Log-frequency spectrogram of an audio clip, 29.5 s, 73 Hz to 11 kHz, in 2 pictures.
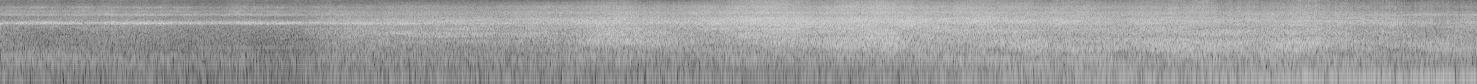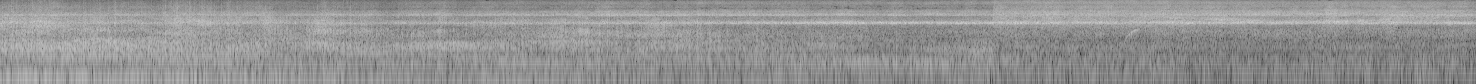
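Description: F-16 fighter's jet engine with a steady high-pitched whine. A broader rushing roar swells for several seconds in the middle, loudest about a third of the way in, then falls back to the whine.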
